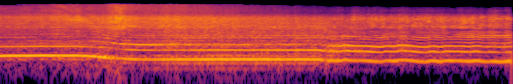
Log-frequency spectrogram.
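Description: A racing car engine roars loudly as the car speeds past and away.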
